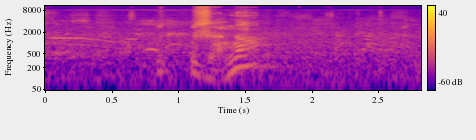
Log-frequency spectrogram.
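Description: A young man speaks sharply.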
